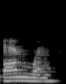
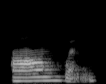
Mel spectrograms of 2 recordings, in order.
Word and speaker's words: Annwyn: want to share that the pronunciation is Annwyn. And the reason for that is the sound ah is very different to eh.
